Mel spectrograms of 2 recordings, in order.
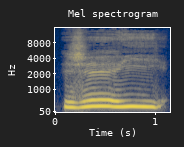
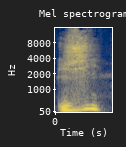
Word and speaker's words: j'y: You just drop the E or the letter E of je, so it becomes j'y ai fait. J'y ai fait mes devoirs ce matin. J'y ai fait mes devoirs ce matin. Okay, so just to go over that, je drops the letter E and it becomes J apostrophe Y.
